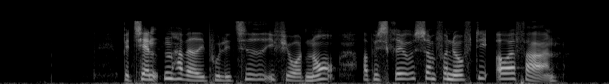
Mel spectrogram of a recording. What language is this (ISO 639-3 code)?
dan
